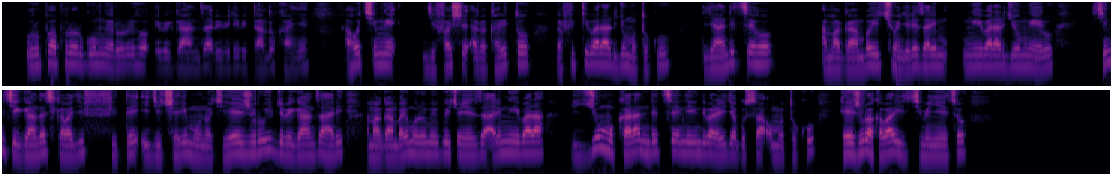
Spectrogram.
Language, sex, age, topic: Kinyarwanda, male, 18-24, finance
